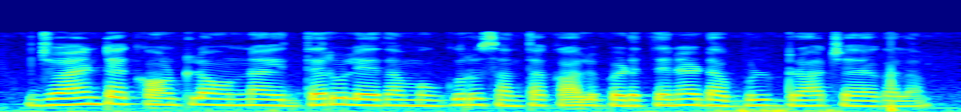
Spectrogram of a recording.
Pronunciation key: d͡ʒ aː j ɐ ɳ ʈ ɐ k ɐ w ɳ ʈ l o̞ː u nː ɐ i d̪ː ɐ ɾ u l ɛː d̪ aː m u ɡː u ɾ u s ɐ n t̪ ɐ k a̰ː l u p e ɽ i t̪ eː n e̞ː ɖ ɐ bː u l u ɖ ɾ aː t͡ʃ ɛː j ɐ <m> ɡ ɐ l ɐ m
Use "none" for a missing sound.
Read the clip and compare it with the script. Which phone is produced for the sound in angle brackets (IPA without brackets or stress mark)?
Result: none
